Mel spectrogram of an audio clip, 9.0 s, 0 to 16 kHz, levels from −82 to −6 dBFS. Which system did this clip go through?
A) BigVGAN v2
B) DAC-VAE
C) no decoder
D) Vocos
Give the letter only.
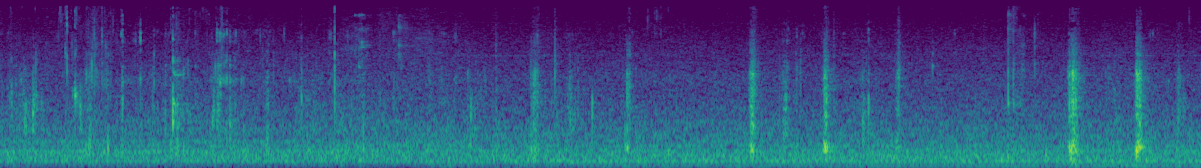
C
